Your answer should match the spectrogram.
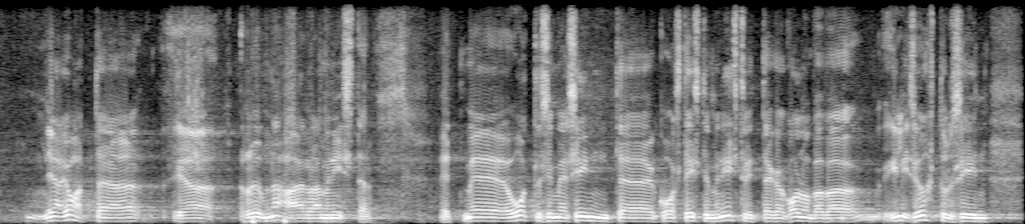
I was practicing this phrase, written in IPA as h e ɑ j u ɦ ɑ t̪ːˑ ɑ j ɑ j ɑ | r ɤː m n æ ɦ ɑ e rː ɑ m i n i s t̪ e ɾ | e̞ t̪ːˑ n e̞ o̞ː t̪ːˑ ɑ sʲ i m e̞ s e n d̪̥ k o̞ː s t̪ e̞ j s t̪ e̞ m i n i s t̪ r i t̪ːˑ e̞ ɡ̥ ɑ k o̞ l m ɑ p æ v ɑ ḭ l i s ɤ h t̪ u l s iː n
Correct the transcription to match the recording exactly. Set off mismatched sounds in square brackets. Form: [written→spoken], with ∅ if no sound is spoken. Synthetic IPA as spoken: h e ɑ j u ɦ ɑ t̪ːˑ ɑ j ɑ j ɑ | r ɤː m n æ ɦ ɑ [e→æ] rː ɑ m i n i s t̪ e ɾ | e̞ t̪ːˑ [n→m] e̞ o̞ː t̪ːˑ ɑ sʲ i m e̞ s [e→i] n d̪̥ k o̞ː s t̪ e̞ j s t̪ e̞ m i n i s t̪ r i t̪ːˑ e̞ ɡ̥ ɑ k o̞ l m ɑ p æ v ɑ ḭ l i s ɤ h t̪ u l s iː n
